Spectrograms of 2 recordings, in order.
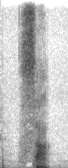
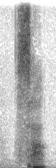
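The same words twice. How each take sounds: First: The word is said with a low tone. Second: The word is said with a high tone. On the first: "さと低い成長で発音してもいいです" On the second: "さと高く発音してもいいし"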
